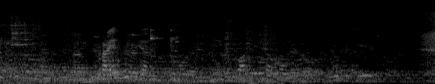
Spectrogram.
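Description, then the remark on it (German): Glasses clink together in a toast, a few bright, short chimes rising over a busy murmur of voices. “Prost.”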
